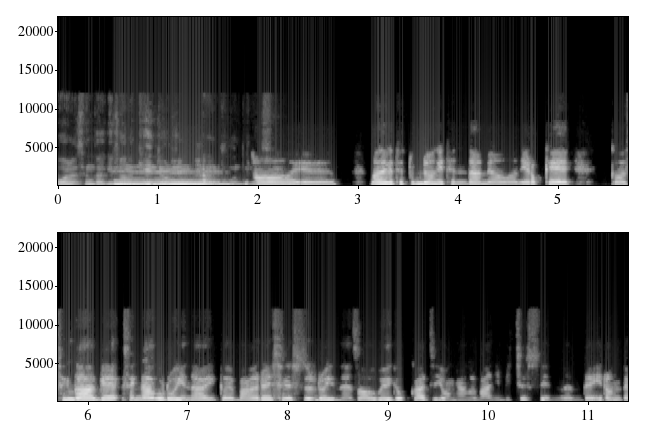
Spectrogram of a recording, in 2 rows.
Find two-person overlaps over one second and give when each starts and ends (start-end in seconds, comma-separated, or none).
0.6-2.4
